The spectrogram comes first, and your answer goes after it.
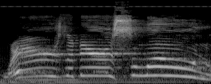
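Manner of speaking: slow, high mock question from a visitor; miner's joke voice. Old miner retelling a visitor asking for a saloon. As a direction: pitch the question up like a greenhorn asking. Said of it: "one fellow would say".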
